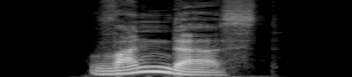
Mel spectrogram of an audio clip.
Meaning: second-person singular present of wandern
- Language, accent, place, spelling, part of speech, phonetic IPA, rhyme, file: German, Germany, Berlin, wanderst, verb, [ˈvandɐst], -andɐst, De-wanderst.ogg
